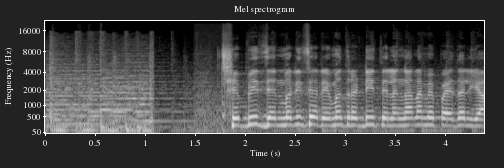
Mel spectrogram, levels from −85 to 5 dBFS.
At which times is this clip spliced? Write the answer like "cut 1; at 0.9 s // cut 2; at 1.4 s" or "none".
none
